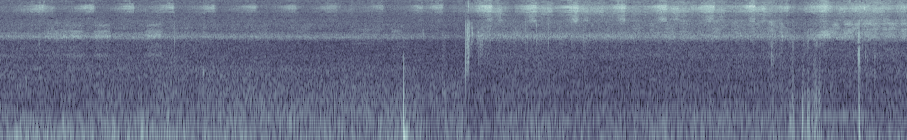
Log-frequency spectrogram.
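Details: Warm-evening cicada chorus in an olive tree: an unbroken high buzz with a faint pulsing shimmer at the very top, broken by occasional snaps and rustles from cats hunting among the branches.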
